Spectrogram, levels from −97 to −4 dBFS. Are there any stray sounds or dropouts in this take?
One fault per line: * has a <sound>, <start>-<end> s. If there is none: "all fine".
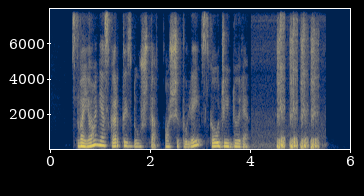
* has a laugh, 4.5-5.4 s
